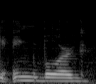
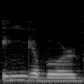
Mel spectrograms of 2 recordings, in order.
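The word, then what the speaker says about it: Ingeborg: um the character inorg I think that's the way they say the name i n g e b o r g I've been pronouncing in Borg but a lot of times when you're reading to yourself you kind of you know skip over it or whatever but uh I think it's ingaborg or something to that effect how if anybody knows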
